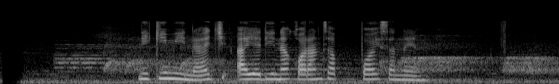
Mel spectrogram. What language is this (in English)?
Sundanese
